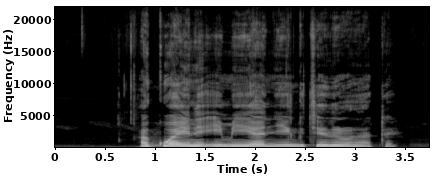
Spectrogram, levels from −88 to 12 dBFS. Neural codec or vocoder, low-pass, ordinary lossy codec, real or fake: none; none; none; real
